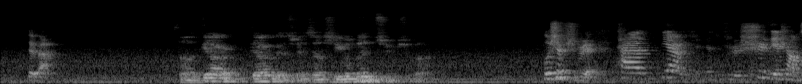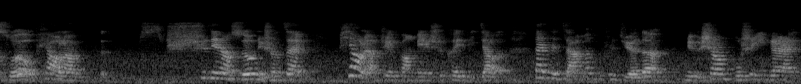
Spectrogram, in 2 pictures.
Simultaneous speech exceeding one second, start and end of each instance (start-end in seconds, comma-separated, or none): none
